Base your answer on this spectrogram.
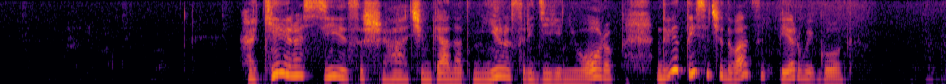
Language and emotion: Russian, positive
